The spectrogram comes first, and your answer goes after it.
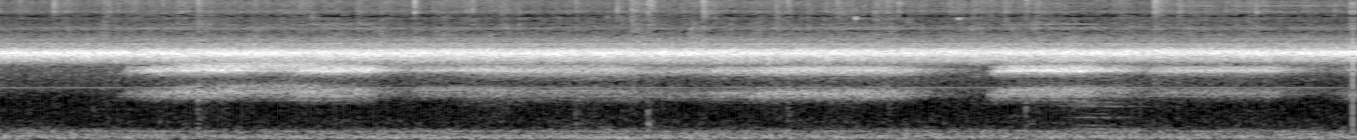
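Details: Rainy frog chorus: sustained shrill trilling at several pitches, layered callers starting and stopping every few seconds, a faint brief pulsed croak near the end, and a steady wash of falling rain.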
